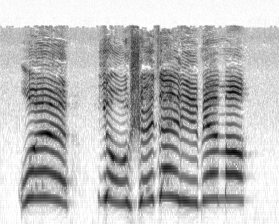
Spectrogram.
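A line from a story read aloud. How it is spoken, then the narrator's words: Calling down loudly. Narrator (Chinese): 小猪 朝下面喊道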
